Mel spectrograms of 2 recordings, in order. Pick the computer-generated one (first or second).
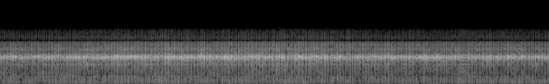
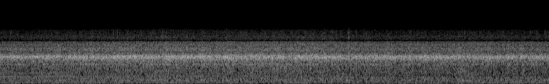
first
